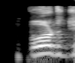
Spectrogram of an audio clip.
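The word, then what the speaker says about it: bourgeois: কারণ এটা শব্দ ভাই অন্য দেশ থেকে আসছে, অন্য দেশে ওইভাবে দেখেন, এই শব্দটা অন্য দেশে বর্জ্য উচ্চারণ করা হয়তো, হুবহু ওই উচ্চারণ ওই বানান নিয়েই ঢুকছে। মানে যখন ইংলিশে ঢুকছে, তখন না ওই বর্জোয়ারে মানে বাদ দিয়া ইংলিশের অনুযায়ী উচ্চারণটাকে সেট করা হয় নাই। মানে বানানো ঢুকছে, উচ্চারণও ঢুকছে, এই হচ্ছে কারণ আর কি, বর্জোয়া।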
